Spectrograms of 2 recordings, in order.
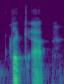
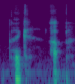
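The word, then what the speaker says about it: ClickUp: yeah we use a service called clip back Click app click up I should say it properly that uh yeah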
